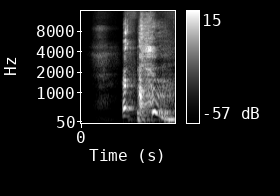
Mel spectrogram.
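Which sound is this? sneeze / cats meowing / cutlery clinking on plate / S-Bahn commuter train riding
sneeze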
